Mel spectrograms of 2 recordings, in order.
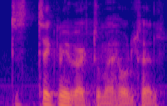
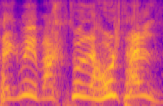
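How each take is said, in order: First: Low, soft, slightly German director; a weak attempt at a German accent, muted; faint German accent. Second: High, shouted mock German; exaggerated German accent. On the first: German director to the actor pitching him, faint German accent. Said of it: "That's your German accent?". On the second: German director demanding his hotel, high shouted German accent. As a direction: bellow it as a hammed-up German. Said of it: "That sounds more German".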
